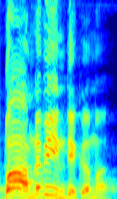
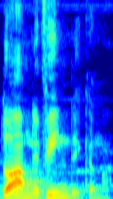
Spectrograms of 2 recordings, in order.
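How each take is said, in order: First: It is shouted loudly. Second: It is said in a calm, normal voice. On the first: It is yelling at God. The speaker calls it wrong. "Țip la Dumnezeu" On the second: It is a sincere, quiet request. The speaker calls it right. "când mă rog, adică îmi spun"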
